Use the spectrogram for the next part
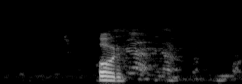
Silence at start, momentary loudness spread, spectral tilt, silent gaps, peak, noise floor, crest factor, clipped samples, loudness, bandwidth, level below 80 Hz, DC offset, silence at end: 1 s; 22 LU; -8.5 dB/octave; none; -8 dBFS; -68 dBFS; 22 dB; under 0.1%; -24 LUFS; 5.6 kHz; -74 dBFS; under 0.1%; 0.15 s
